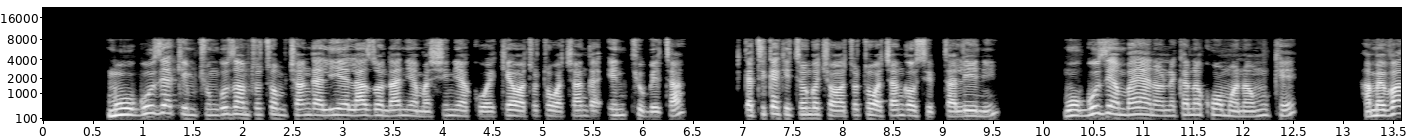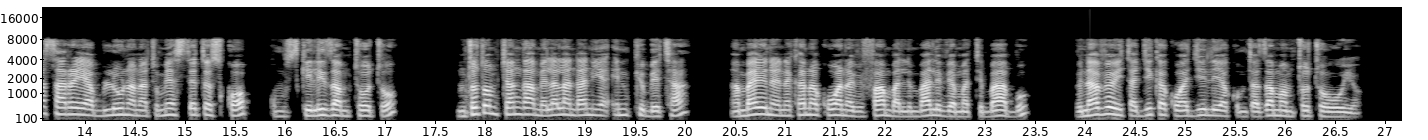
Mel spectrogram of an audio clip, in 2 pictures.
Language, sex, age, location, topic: Swahili, male, 25-35, Kisumu, health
